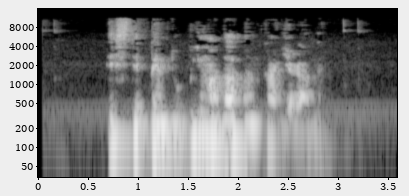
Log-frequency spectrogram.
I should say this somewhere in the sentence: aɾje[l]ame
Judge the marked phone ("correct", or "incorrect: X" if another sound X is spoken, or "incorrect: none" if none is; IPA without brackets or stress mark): incorrect: ɾ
